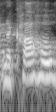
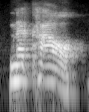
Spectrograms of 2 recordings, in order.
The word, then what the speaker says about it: Nakao: Am I pronouncing your name right, Nakaho? Nakao. Nakao? Mhm. Yes, I'm Japanese, so that's a Japanese name.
